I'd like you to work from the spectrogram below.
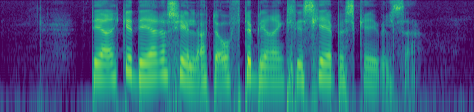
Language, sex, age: Norwegian, female, 54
